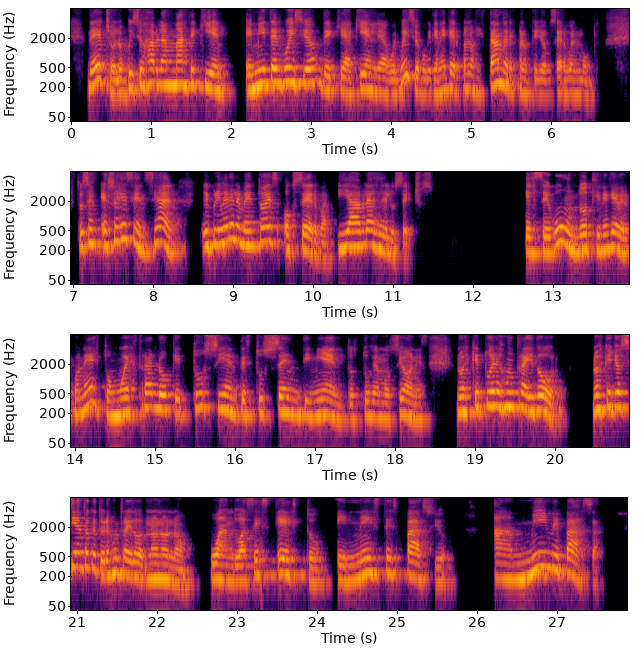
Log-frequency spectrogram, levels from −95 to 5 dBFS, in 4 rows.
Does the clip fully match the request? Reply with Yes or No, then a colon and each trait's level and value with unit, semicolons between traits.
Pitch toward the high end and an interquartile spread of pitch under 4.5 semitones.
No: high, 210 Hz; average, 5.1 semitones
